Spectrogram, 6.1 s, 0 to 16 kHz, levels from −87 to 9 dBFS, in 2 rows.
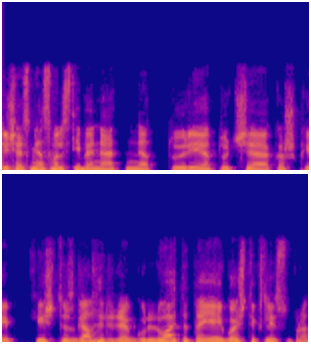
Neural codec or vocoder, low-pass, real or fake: none; 9.9 kHz; real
